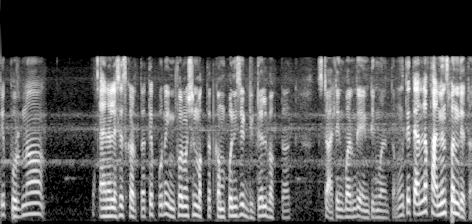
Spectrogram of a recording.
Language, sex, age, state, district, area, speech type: Marathi, male, 18-30, Maharashtra, Nagpur, rural, spontaneous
